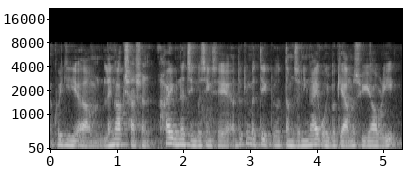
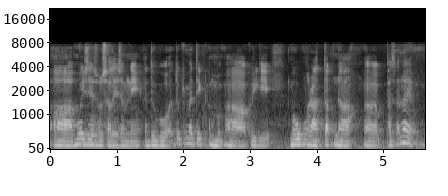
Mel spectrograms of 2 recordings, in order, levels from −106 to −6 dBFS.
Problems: background sounds at intervals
